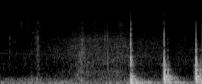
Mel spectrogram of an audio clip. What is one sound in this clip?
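A hammer knocks on wood.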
